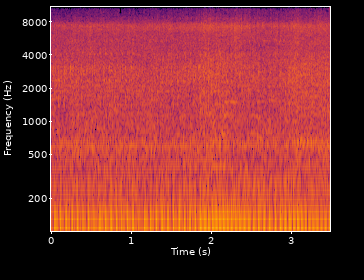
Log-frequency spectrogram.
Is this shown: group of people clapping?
no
